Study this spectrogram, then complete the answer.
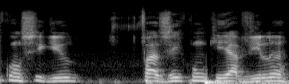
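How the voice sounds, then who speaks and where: A man is speaking. He talks at a very slow pace. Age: 70s. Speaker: veteran journalist. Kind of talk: interview.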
